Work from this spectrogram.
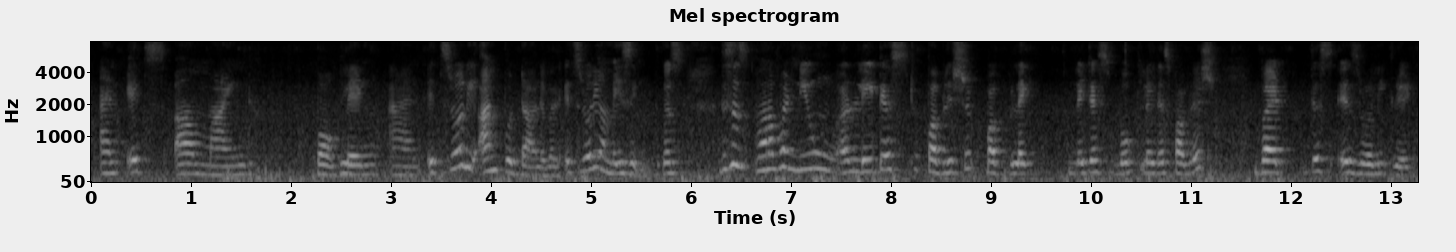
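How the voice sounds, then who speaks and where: High-voiced woman gushing, noisy background. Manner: enthusiastic, gushing. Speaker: book review vlogger. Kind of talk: casual chat to viewers. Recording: clear background noise.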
